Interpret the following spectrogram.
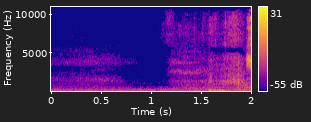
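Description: Quiet room tone. Near the end comes a short rustle as a stack of foil booster packs is picked up and handled.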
